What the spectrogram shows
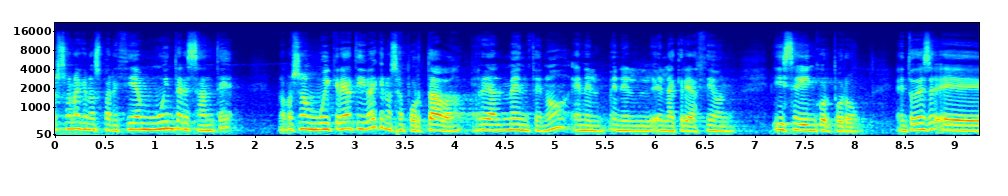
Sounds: speech

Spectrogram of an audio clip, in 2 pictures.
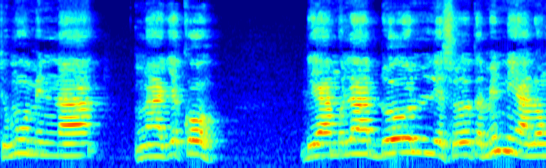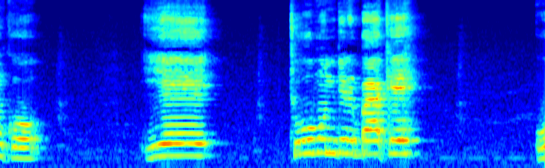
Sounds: speech

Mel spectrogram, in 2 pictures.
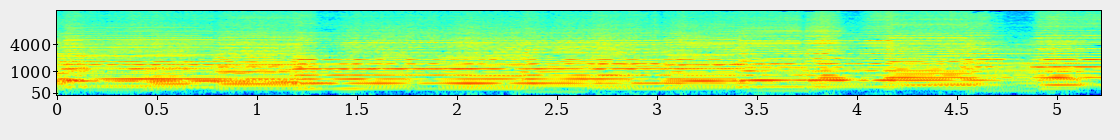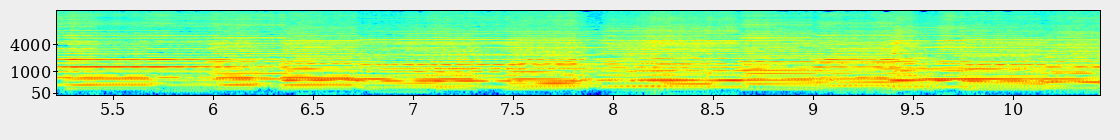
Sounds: playing accordion, accordion, music

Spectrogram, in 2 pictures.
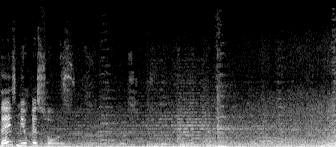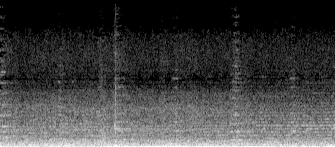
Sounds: volcano explosion

